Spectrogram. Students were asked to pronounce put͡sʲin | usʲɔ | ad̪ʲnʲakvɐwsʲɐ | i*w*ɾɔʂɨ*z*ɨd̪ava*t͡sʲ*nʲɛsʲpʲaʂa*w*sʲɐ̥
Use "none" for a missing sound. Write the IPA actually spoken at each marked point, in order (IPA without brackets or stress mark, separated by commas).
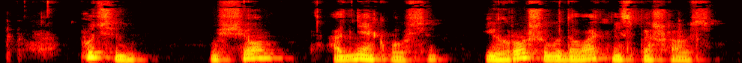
ɣ, v, t͡sʲ, w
